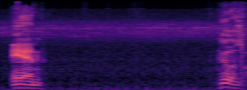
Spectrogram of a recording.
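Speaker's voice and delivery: usual speaking voice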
